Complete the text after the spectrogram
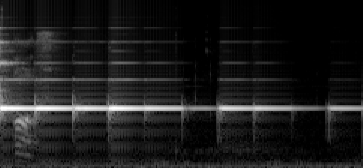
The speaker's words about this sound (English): I should be able to touch directly on the ping icon.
